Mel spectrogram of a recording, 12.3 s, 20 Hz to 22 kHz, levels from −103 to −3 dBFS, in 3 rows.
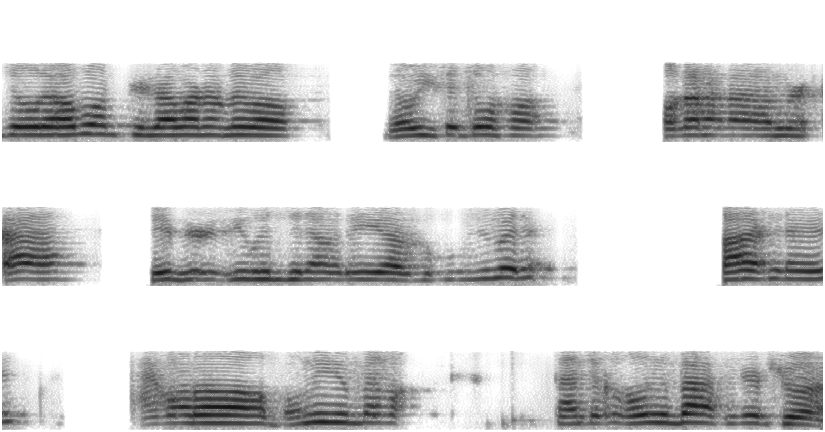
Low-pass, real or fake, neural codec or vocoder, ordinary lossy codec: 3.6 kHz; fake; codec, 16 kHz, 0.5 kbps, X-Codec, HuBERT features, trained on balanced general audio; none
